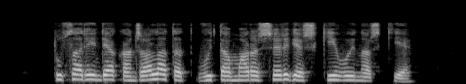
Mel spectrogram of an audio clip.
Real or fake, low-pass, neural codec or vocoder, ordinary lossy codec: real; 7.2 kHz; none; MP3, 64 kbps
